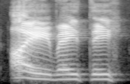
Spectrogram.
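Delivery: slow, loud hammed-up pirate growl. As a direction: deliver the punchline like a stage pirate. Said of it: "Scarlet Cap Anonymous saying".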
